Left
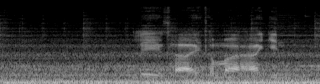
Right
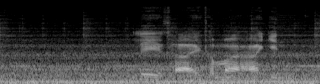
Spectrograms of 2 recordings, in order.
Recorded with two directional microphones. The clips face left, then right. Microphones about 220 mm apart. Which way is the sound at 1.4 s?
10° right (ahead or behind).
